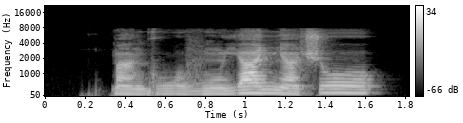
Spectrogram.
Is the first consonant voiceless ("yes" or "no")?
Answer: yes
